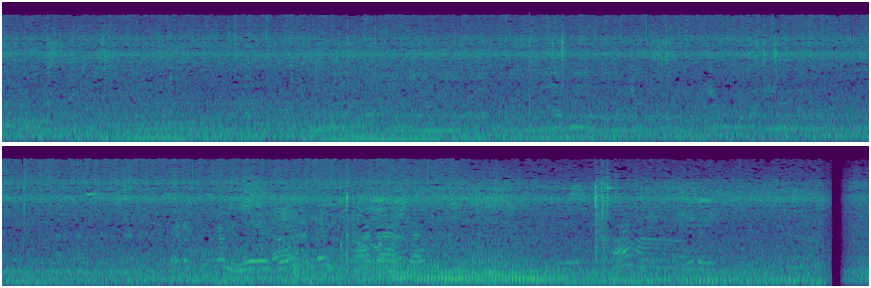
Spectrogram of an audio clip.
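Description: Food sizzles and crackles softly over a charcoal grill.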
